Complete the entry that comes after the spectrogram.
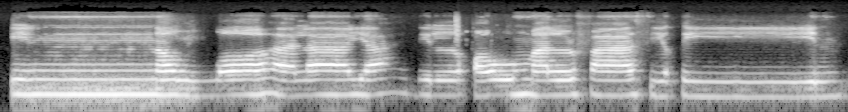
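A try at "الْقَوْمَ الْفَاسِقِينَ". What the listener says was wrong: Qaumal. Huruf qafnya tebalin, Mi.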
